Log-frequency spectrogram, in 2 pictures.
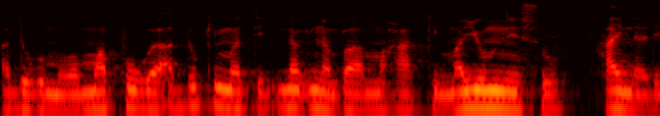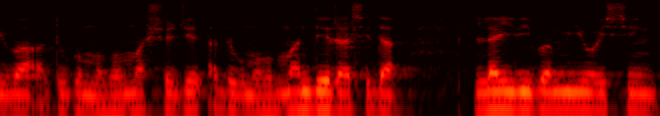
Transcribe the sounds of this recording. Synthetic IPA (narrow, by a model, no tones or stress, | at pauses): ɐduɡumbɐbɐmɐpuɡɐɐ̰dukimɐtik̚nɐk̚nɐbɐmɐɦakːimɐjumnisu | hajnɐɾibɐʔɐ̰duɡumbɐbɐmɐsɐd͡ʒit̚ɐduɡumbɐbɐmɐndiɾɐsidɐ | lɐjɾibɐmiojsiŋ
